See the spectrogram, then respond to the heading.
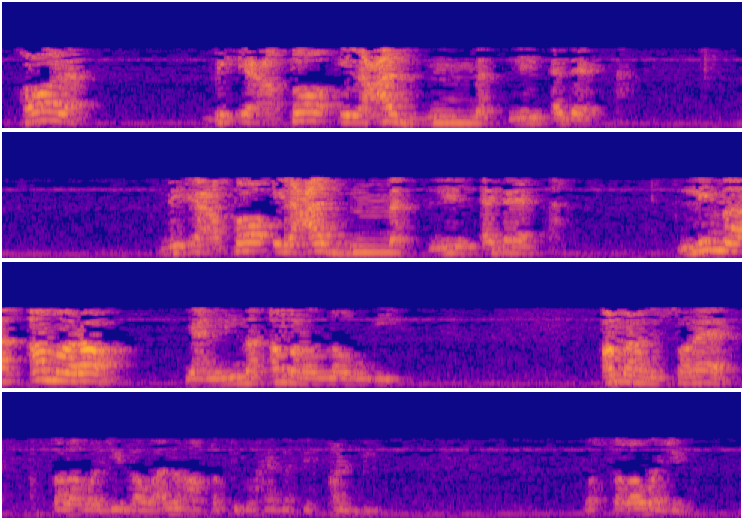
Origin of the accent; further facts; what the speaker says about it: Egypt; أنا في بلدي مصر مستقر، لا أريد السفر إلى أي دولة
